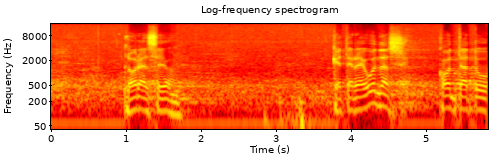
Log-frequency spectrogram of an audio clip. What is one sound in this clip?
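A man preaches with animation through a microphone, heard over loudspeakers in an echoing hall.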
